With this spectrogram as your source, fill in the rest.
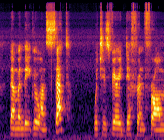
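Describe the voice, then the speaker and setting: A woman with a fairly low pitch talks at a moderate pace over noticeable background noise. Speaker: assistant director. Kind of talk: webinar talk.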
